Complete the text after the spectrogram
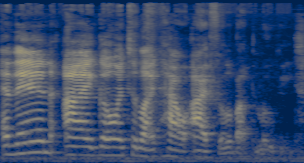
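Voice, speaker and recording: Bright, sharp and animated, a woman's voice in a Southern accent with very wide pitch swings. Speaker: vlogger, movie reviewer. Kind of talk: casual movie review vlog. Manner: animated, informal.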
